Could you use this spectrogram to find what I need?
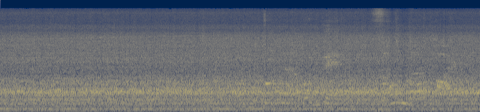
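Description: A train rumbles steadily along a track.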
